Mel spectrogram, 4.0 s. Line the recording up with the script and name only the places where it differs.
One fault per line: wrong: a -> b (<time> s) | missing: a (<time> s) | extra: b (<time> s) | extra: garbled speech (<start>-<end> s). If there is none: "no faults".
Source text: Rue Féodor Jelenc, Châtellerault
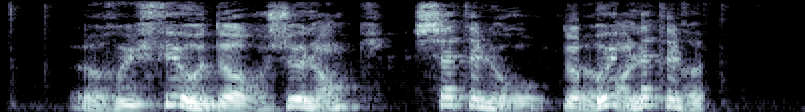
extra: garbled speech (2.8-3.5 s)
